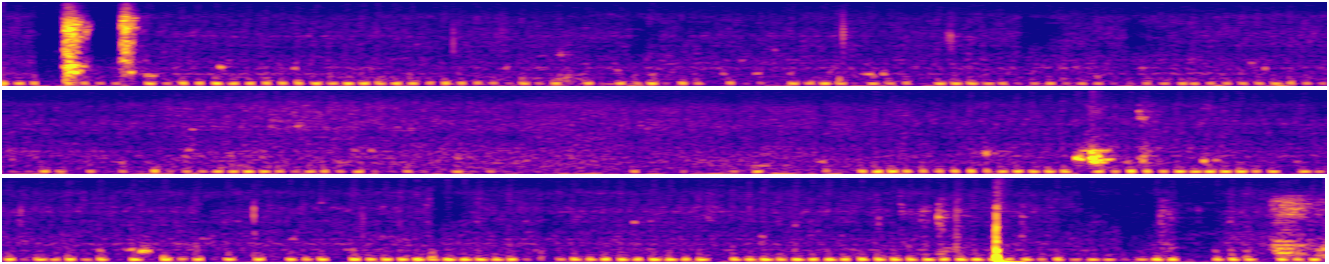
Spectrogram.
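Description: A motorcycle engine idles, a steady low throbbing rumble that runs for the whole stretch with a few sharp clicks and rattles scattered over it. No one speaks.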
